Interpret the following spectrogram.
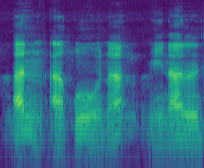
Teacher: Nunnya enggak boleh dibaca dengung. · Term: Idhar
